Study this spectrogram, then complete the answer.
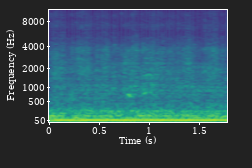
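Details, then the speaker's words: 2009 Ford Mustang GT V8 with newly installed BBK long-tube headers and Ford Racing axle-back exhaust: low even rumble, steady and smooth with no knocks, rattles or misses; healthy exhaust note. "The BBKs are nice and smooth. And she sounds good."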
